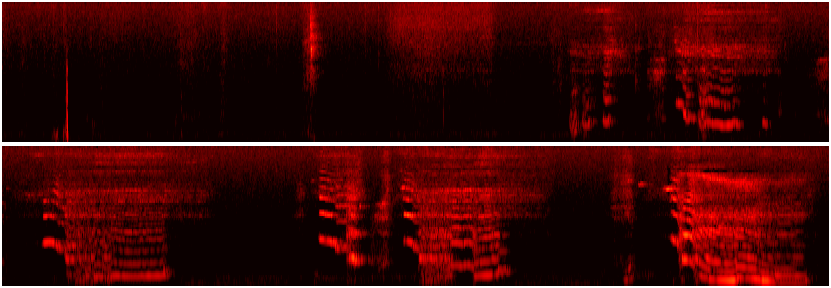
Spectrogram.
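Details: Dog whining indoors: high, wavering whimpers with bending tones in several bursts, longest and loudest near the end, between quiet stretches with faint breathing and a few clicks.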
